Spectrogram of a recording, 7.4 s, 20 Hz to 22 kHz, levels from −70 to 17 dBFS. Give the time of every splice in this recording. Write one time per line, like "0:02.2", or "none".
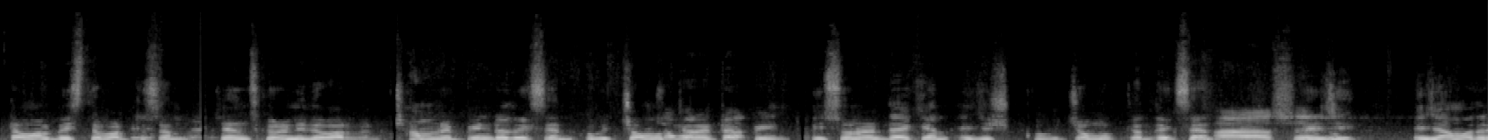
0:01.9
0:04.0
